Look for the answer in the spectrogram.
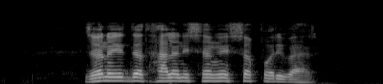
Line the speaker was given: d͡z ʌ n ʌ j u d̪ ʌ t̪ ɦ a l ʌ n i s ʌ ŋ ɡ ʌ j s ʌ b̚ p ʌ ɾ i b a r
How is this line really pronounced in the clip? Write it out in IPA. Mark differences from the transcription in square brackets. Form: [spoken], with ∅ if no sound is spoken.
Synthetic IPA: d͡z ʌ n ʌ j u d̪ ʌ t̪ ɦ a l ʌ n i s ʌ ŋ ɡ ʌ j s ʌ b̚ p ʌ ɾ i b a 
